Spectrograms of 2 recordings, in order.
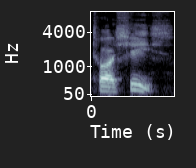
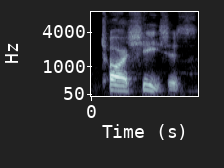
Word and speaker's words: Tarshish: Strong's H8659 Tarshish or Tarshish. That's how it's pronounced.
